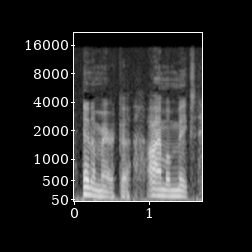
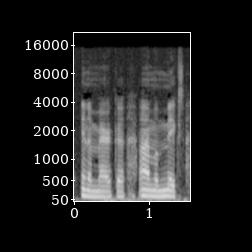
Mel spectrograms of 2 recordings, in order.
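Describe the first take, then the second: No difference in how they are said.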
